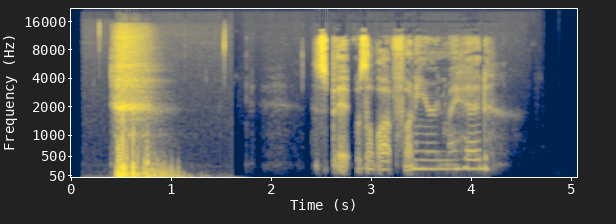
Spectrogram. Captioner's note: sigh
